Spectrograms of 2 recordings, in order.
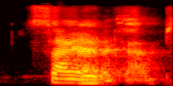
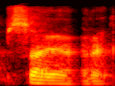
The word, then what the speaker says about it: sciatica: One hiker, Yuri Yudin, Yudin left early in the trip on January 28th due to a flare up of sciatica. Am I saying that right? – Sciatica. sciatica.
